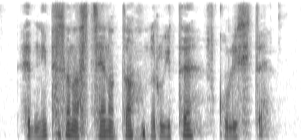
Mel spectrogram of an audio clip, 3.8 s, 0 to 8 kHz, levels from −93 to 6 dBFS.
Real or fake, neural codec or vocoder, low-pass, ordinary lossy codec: real; none; 7.2 kHz; AAC, 48 kbps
